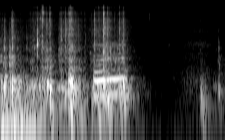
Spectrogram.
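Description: Clattering and rustling as a plastic-wrapped package is pushed onto a kitchen wall-cupboard shelf among other stored things. The sound cuts off abruptly about one and a half seconds in.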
